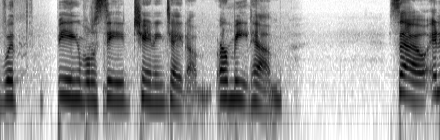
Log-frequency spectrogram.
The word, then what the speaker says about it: Channing Tatum: But I like to say Channing Tatum. It's like Tatum. I tried so hard to get him to promote, but he's got people. Totally. He got to get paid. Cameron called him Chatham Tatum one time, and it stuck with me.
